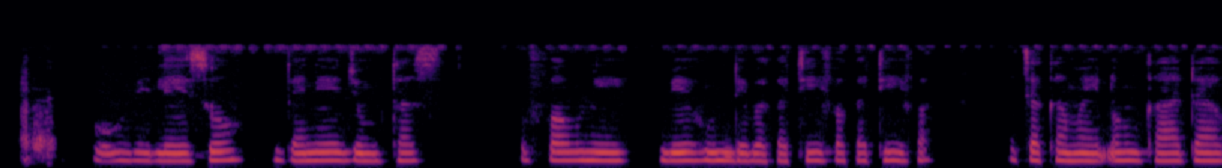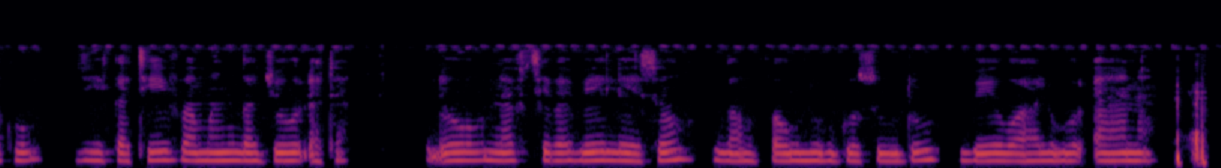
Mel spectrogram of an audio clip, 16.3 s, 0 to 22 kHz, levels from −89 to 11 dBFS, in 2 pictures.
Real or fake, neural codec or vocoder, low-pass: real; none; 7.2 kHz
